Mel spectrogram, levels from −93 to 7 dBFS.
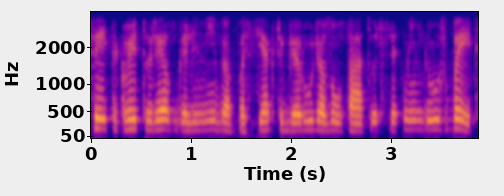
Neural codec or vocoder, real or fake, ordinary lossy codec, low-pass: codec, 16 kHz, 2 kbps, X-Codec, HuBERT features, trained on LibriSpeech; fake; Opus, 64 kbps; 3.6 kHz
